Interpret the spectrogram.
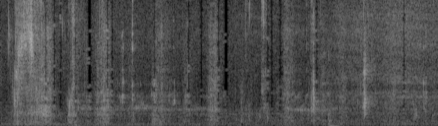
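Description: Mouthful of blueberry pancake Cap'n Crunch cereal being chewed close to the microphone: irregular small crunches, a little busier at the start.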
